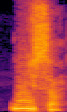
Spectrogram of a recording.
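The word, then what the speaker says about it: 의사: যেমন উইসা এখানে শব্দটা হচ্ছে উইসা। এখানে প্রথমেই এই শব্দটা বসেছে যার কারণে এই শব্দটা সঠিক উচ্চারণ হবে উইসা যার অর্থ হচ্ছে ডাক্তার।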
